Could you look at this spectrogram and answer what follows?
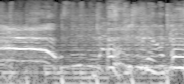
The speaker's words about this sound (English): No one screams while they wash their hands.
